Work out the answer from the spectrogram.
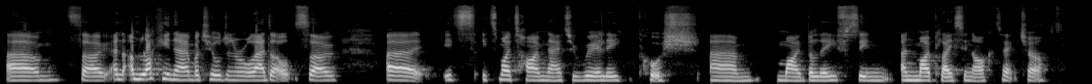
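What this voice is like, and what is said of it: Speaks with an accent. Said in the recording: “you have an accent”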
